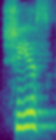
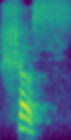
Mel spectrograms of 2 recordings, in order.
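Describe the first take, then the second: First: The ending is said as two syllables, shee-us. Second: The ending is said as one syllable, shus. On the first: The speaker calls it wrong. "షియస్ కాదు" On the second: The speaker calls it right.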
